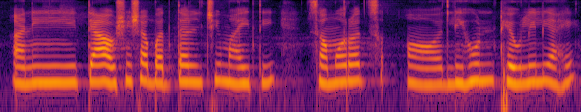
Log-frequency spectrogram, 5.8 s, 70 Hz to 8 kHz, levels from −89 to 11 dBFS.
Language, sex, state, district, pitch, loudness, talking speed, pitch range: Marathi, female, Maharashtra, Washim, 250 Hz, -18 LUFS, 105 wpm, 240-260 Hz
